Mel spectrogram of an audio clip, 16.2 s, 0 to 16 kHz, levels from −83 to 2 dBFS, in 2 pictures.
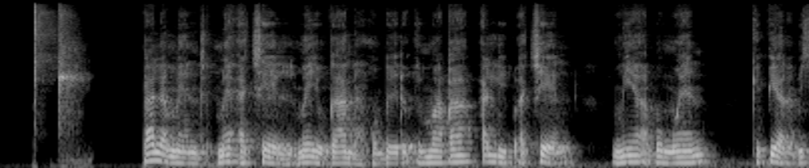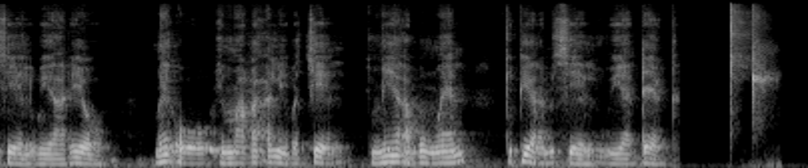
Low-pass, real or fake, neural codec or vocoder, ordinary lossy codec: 14.4 kHz; fake; codec, 44.1 kHz, 7.8 kbps, Pupu-Codec; none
